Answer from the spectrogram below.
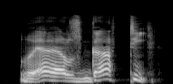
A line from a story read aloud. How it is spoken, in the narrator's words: rumbled the troll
